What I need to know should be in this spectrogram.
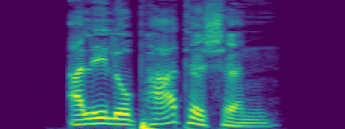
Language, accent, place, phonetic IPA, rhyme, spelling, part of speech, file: German, Germany, Berlin, [aleloˈpaːtɪʃn̩], -aːtɪʃn̩, allelopathischen, adjective, De-allelopathischen.ogg
- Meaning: inflection of allelopathisch: 1. strong genitive masculine/neuter singular 2. weak/mixed genitive/dative all-gender singular 3. strong/weak/mixed accusative masculine singular 4. strong dative plural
